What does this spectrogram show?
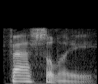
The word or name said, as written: facilely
